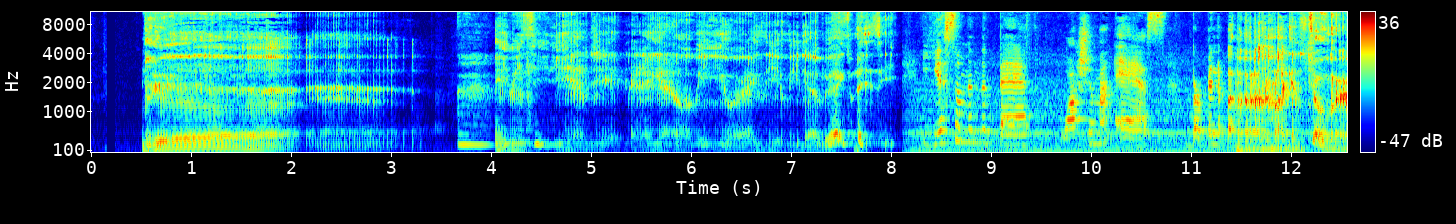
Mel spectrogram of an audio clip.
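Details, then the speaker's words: Woman's thick relieving burps: a long, deep, rumbling belch followed by further burps amid talking, music in the background. "I wasn't done there's a little more in there but I'm so glad that didn't come out my ass"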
